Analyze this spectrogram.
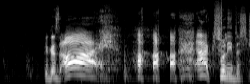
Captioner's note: laughs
